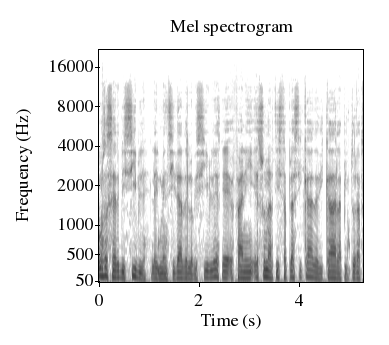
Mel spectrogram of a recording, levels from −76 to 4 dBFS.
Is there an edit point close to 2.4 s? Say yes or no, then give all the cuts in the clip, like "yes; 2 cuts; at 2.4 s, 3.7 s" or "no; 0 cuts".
yes; 1 cut; at 2.4 s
